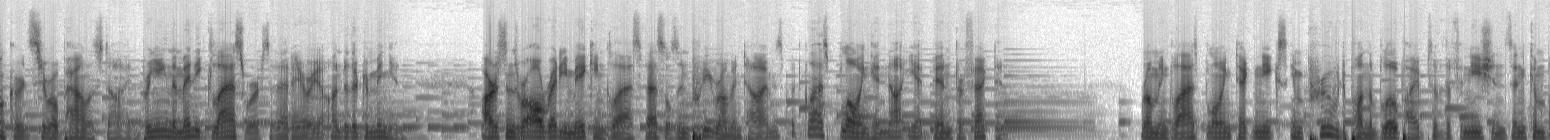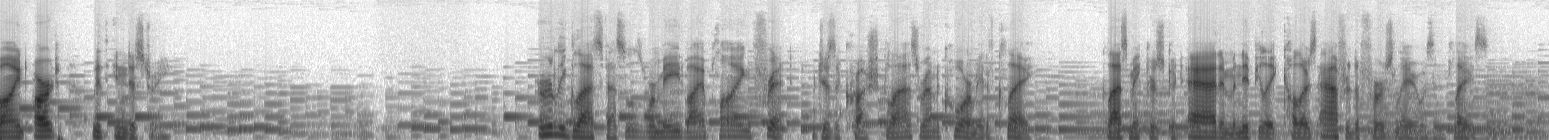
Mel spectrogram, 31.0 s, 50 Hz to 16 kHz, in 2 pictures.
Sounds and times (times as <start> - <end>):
Speech: 0.0 - 4.1, 4.8 - 10.1, 11.4 - 17.2, 20.9 - 25.9, 26.6 - 30.4
Music: 0.0 - 30.9.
